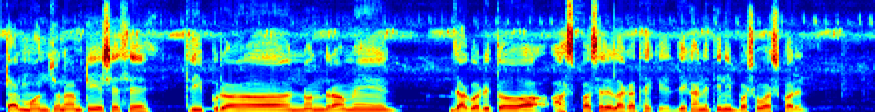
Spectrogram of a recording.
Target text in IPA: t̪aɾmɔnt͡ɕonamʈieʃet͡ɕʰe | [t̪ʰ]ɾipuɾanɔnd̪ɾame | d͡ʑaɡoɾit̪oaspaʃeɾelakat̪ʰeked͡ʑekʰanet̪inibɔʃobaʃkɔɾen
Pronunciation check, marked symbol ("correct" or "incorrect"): incorrect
